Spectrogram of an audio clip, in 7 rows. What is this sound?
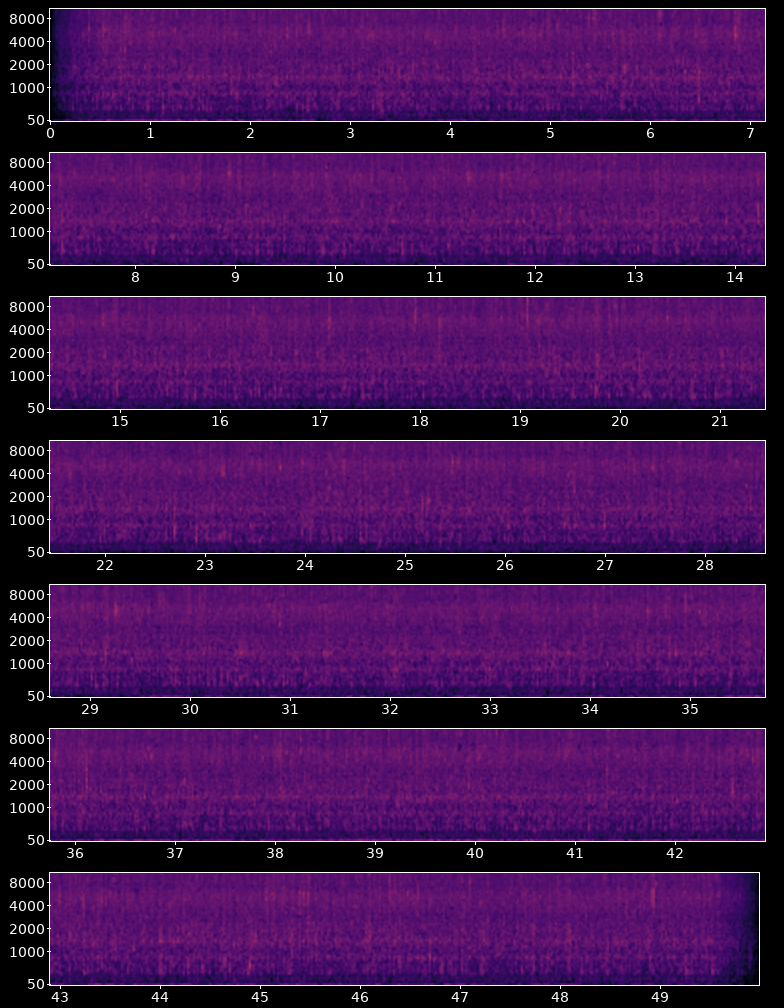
DR-100 0020 Water stream in Greenland
recorded in Nuuk, Greenland, outside the city. a big pile of snow melting on the mountain's side made this little stream of water.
